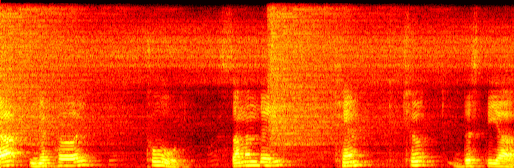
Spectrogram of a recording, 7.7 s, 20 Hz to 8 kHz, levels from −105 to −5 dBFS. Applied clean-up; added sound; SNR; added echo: none; Hi-hat; 14 dB; reverberation time 0.6 s.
